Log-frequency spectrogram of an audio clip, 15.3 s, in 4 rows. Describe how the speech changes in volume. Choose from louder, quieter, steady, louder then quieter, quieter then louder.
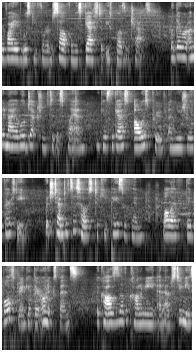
steady.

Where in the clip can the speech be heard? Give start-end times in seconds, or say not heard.
0.0-15.3.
